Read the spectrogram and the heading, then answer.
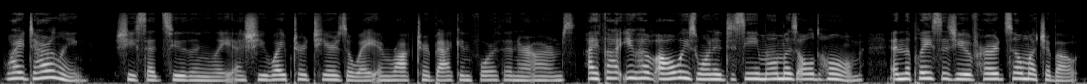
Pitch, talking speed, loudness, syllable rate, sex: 225 Hz, 220 wpm, -18 LUFS, 4.9 syllables/s, female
